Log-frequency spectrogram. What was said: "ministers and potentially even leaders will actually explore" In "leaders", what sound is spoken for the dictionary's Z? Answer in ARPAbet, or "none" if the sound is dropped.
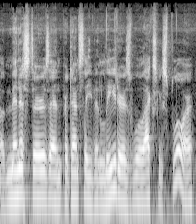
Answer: Z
